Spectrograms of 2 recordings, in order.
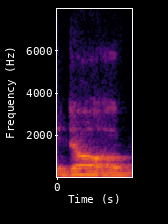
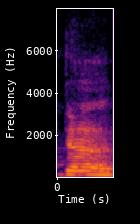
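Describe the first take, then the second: First: The vowel has a standard accent. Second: The vowel has a Baltimore accent. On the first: This is how the name is said now. "I say Dog now" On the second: This is how the name used to be said. "I don't say Doug anymore"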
